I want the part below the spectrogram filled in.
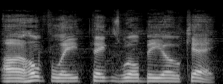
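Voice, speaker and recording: Bright, high-voiced male sports radio host. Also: little pitch movement, moderate pace. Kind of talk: unscripted sports highlight commentary.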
